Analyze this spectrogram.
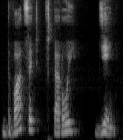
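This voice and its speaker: An audiobook narrator with a lowish, husky female voice reads a story aloud. Her scripted narration is measured and even, in a steady storytelling manner.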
